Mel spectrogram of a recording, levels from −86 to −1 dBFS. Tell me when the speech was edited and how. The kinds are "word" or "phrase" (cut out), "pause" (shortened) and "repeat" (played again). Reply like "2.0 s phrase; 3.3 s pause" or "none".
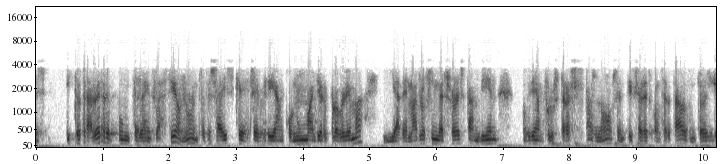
2.9 s word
